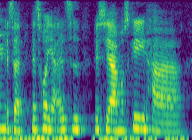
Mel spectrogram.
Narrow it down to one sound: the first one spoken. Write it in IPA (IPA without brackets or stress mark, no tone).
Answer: æ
